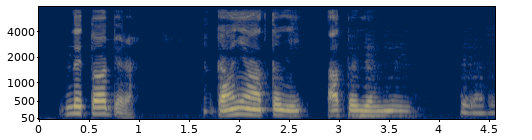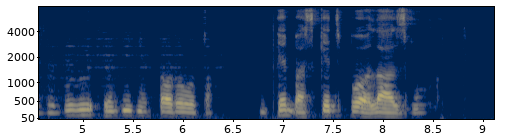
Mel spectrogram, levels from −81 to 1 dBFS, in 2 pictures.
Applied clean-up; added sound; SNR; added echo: neural mask model DeepFilterNet 3.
